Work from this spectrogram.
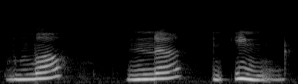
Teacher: म बिल्कुल बाहर है लिप्स के साथ, न इन बिटवीन है और इंग जो है वो नीचे है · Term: नेज़ल साउंड्स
